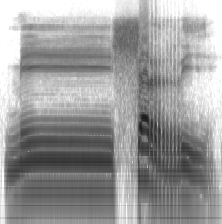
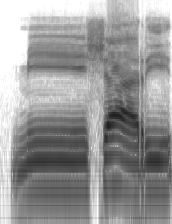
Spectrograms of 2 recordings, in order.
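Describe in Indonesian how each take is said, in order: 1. Bunyi r ditahan dan dobel. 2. Bunyi r pendek dan tunggal. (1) "tapi min syarri" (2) "Jangan min syari"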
